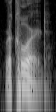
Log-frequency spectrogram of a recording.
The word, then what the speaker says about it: record: R-E-C-O-R-D as a verb is pronounced record, record.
